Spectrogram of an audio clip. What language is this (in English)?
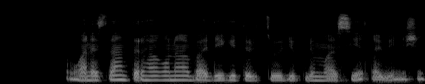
Pashto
